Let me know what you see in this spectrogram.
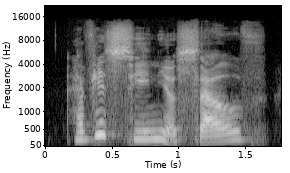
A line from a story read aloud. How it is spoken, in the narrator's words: Clint chuckled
